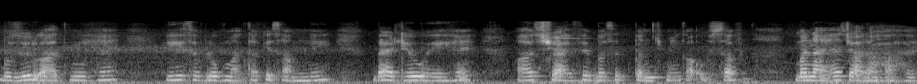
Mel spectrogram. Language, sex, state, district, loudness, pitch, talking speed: Hindi, female, Haryana, Charkhi Dadri, -19 LUFS, 180 Hz, 150 wpm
